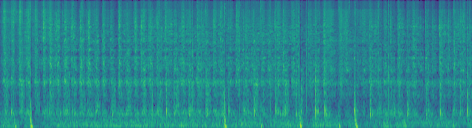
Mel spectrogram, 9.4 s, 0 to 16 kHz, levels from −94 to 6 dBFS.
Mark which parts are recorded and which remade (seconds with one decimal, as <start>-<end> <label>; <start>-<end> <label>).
0.0-1.0 remade; 1.0-6.5 recorded; 6.5-7.4 remade; 7.4-9.4 recorded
